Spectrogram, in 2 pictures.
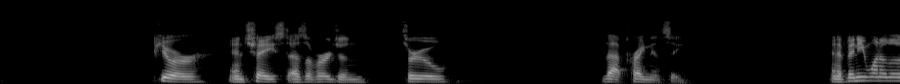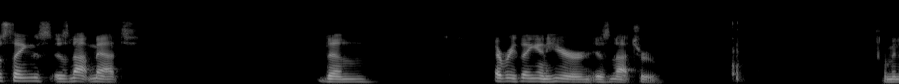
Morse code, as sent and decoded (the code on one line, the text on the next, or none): none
